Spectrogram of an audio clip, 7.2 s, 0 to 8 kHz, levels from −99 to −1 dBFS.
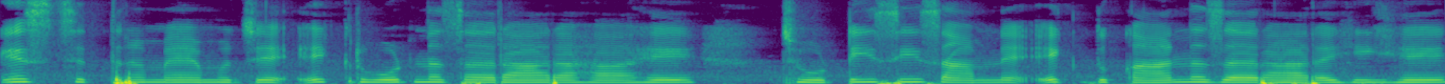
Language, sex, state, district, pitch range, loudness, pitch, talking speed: Chhattisgarhi, female, Chhattisgarh, Korba, 215-230 Hz, -24 LUFS, 220 Hz, 155 wpm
